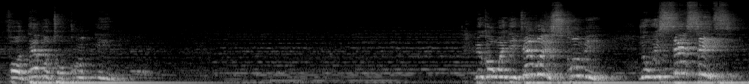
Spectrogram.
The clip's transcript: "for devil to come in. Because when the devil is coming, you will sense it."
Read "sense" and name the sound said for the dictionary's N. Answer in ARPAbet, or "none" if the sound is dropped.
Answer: none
